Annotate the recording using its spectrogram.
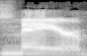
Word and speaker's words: Meyer: I guess I'm a Ms. and it's Mayor, but like these are just small details. – Do I always do the last name wrong on you? Is that what I? – It's okay. – Mayor, right? – I told you in advance. – Meyer, Mayor. – Yeah, like John Mayer.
